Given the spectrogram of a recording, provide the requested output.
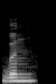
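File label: "wen1", Mandarin Chinese; Cours-de-Chinois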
